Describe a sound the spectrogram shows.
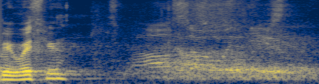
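A congregation of men and women sings a reply together.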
